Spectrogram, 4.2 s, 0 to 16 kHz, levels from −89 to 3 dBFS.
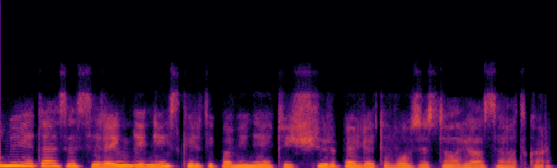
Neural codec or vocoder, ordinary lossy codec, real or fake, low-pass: codec, 16 kHz, 2 kbps, FreqCodec, smaller model; Opus, 24 kbps; fake; 7.2 kHz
